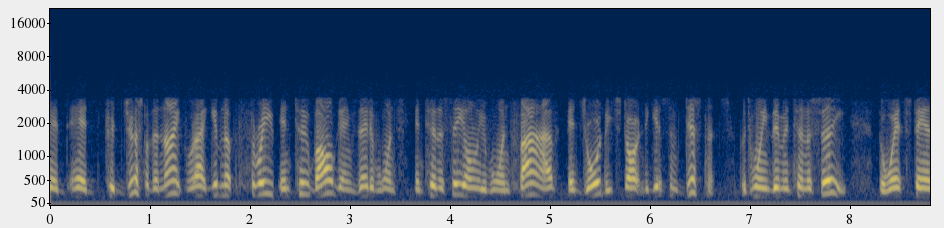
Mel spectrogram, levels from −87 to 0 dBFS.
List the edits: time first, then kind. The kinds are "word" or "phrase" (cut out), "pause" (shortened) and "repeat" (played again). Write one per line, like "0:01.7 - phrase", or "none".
0:00.9 - phrase
0:02.2 - word
0:03.5 - word
0:05.1 - pause
0:05.5 - word
0:06.8 - pause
